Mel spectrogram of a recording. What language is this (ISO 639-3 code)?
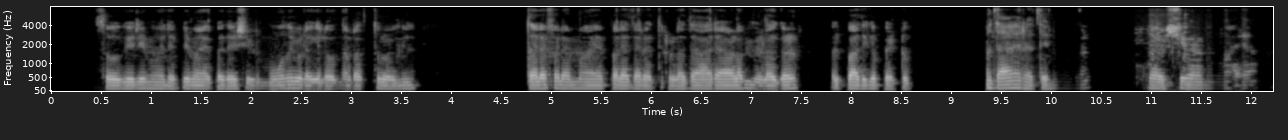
mal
